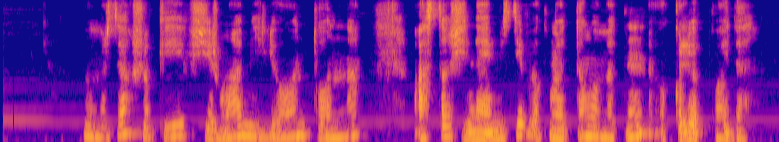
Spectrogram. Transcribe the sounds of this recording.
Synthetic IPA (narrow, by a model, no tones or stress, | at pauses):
wɵmɪɾzɑqʃokʲejefʒ̥ijəɾmɑmilʲːio̞nt̪ʰo̞nːɑɑst̪əqʒijnɑjməzd̪e̞pʏ̰kʲɪme̞t̪ːɪŋʏmɪt̪ɪnʏkʲɪle̞p̚qʰo̞jd̪ə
